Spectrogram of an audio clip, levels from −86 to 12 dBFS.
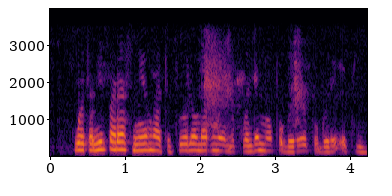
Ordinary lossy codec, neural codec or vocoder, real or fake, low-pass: none; vocoder, 22.05 kHz, 80 mel bands, Vocos; fake; 3.6 kHz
